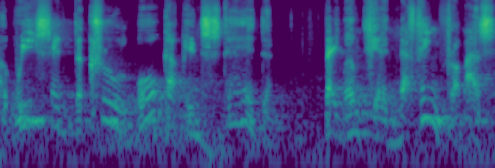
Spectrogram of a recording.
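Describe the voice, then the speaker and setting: Someone speaks in a put-on character voice. Clear background noise runs underneath. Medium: video game. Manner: speaks of itself as we, broken grammar.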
